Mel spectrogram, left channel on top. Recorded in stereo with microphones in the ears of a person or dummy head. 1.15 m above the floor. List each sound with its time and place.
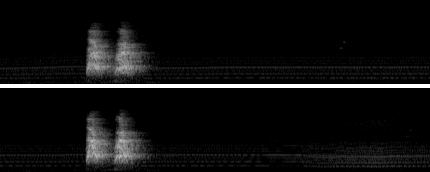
0.9 s a dog barking: 75° right (ahead or behind), 2.5 m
